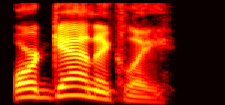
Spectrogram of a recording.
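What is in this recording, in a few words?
"organically", English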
